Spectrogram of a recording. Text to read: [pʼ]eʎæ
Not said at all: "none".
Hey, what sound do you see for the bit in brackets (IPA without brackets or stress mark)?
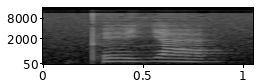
pʼ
